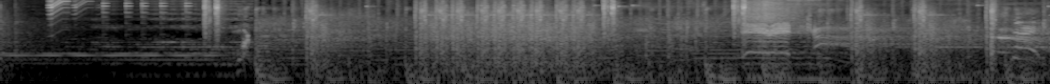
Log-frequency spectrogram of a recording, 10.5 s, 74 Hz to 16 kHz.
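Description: Gunfire in the stealth game Metal Gear Solid 3 during a speedrun, a few loud shots and crashing impacts over game music and effects, with a voice talking briefly.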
